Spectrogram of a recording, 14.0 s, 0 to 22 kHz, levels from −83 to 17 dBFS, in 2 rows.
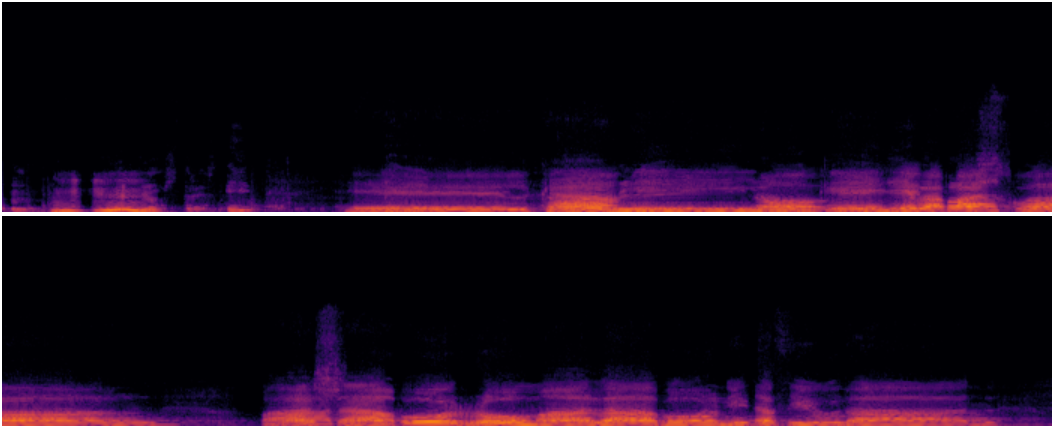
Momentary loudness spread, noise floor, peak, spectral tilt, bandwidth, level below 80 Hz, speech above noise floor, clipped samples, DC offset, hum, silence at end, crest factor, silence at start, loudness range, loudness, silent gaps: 14 LU; -55 dBFS; -6 dBFS; -9 dB/octave; 6.2 kHz; -66 dBFS; 34 dB; under 0.1%; under 0.1%; none; 0.35 s; 16 dB; 0.05 s; 5 LU; -22 LUFS; none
